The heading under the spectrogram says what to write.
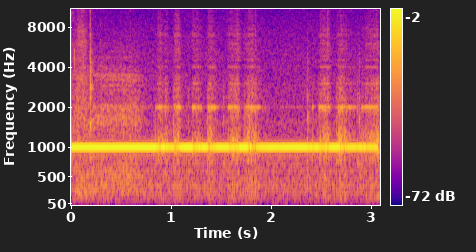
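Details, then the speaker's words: Sansui R-606 stereo receiver: steady test tone turns scratchy with crackling bursts and dropouts as the speaker switches on the power switch are worked, distortion in both right and left channels; dirty switch contacts carrying speaker current. "And you can see as I manipulate the switch, it causes distortion in the right channel. and in the left. Both these switches are bad."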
